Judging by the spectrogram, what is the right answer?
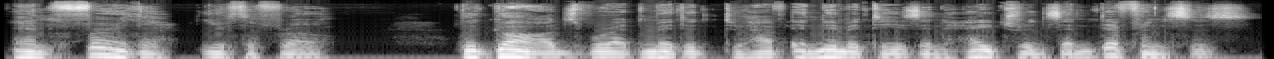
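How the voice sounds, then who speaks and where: A man voicing a probing, politely ironic Greek philosopher in an audiobook dialogue, questioning in a measured way with a husky, dark voice. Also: sits low, exaggerated voice. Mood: patient, probing.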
